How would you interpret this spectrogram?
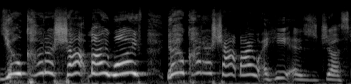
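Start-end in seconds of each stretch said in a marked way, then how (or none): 0.0-2.7 very high, shrill, very loud, all-out screaming. Retelling how a man screamed over the horn at a negotiator, imitating someone screaming. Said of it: "And he's screaming".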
